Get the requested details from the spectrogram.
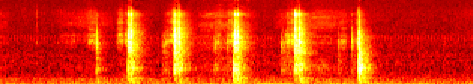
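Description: Metal parts click and clink as a gear train is adjusted by hand.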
